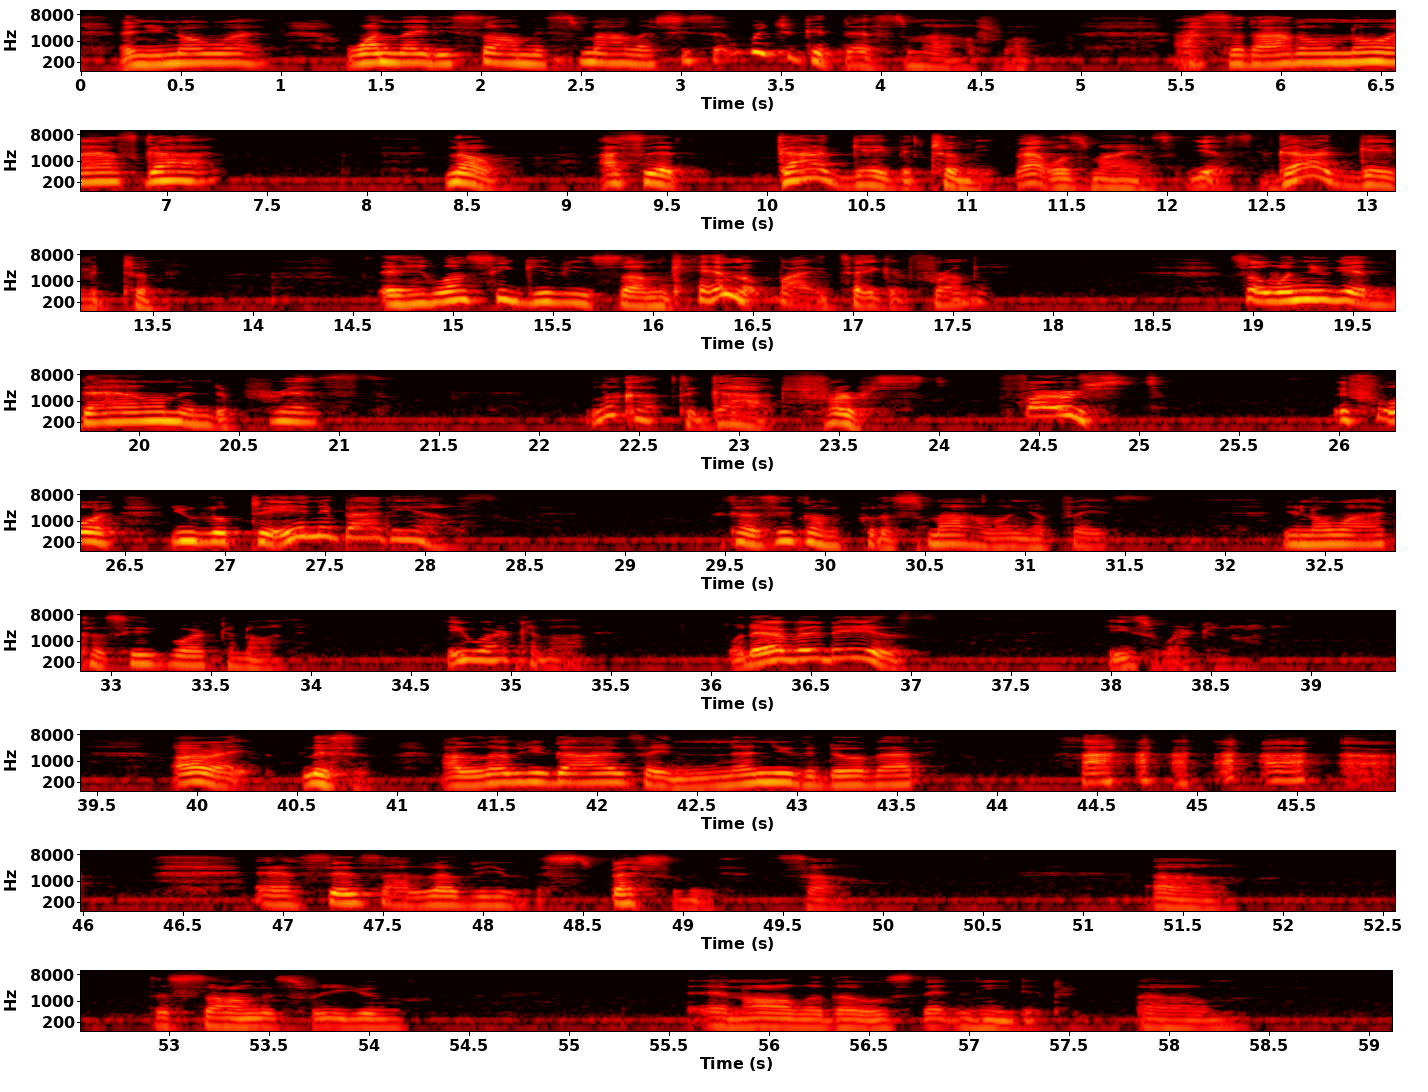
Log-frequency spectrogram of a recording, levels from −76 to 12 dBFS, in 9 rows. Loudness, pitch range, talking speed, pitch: -29 LUFS, 120-185 Hz, 135 wpm, 125 Hz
